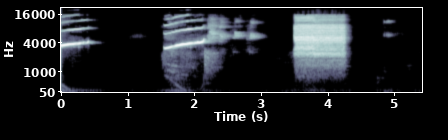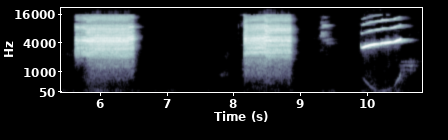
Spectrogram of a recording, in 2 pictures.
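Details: Morning Oriental magpie-robin alternating bright upward-sweeping whistles with three long, harsh, scratchy rasps spaced about two seconds apart.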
